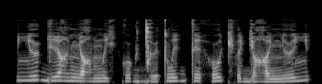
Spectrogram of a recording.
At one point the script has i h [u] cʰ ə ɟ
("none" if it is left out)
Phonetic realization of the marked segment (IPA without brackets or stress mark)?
u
